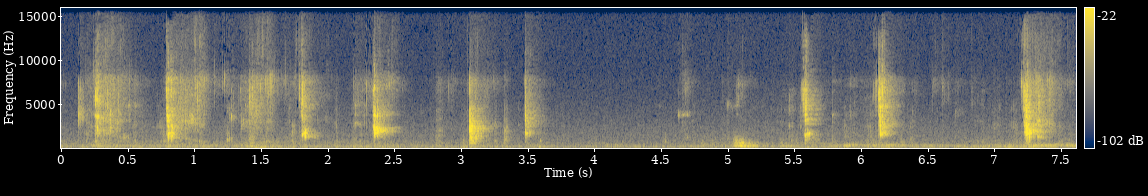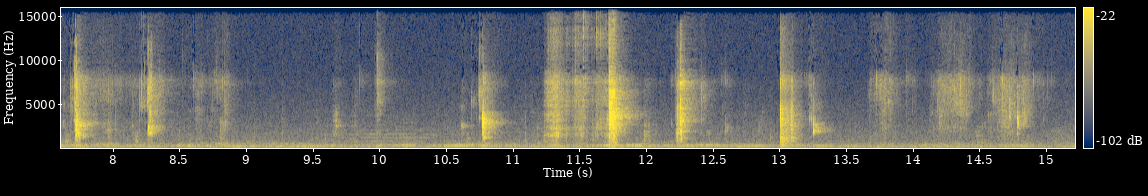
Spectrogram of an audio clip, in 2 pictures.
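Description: Close-up mouth sounds of a person eating: chewing with irregular short wet smacks and clicks, the loudest about three-quarters of the way through.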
